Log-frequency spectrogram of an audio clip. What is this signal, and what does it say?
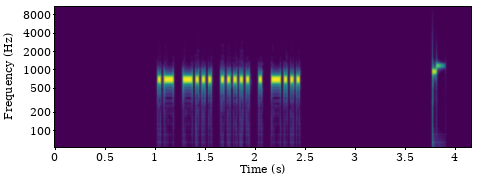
Morse code, heard as a keyed tone, about 34 wpm, 700 Hz. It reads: AB5EB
